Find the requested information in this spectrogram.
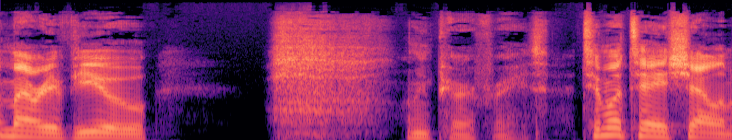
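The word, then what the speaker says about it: Timothée: review let me paraphrase timot shalom it's actually pronounced Timo did you know that because he's French but some people want to call him Timothy I'm just going to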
